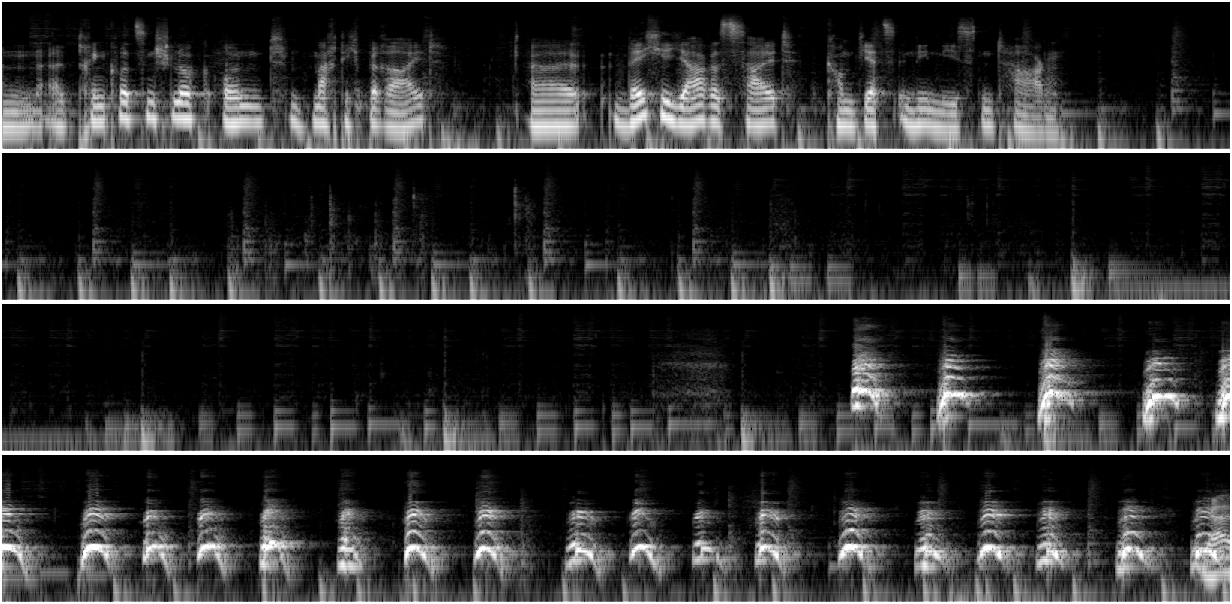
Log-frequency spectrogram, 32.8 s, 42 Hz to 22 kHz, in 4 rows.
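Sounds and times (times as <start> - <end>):
speech: 0.1 - 7.2
person imitating a dog barking: 22.0 - 32.7.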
